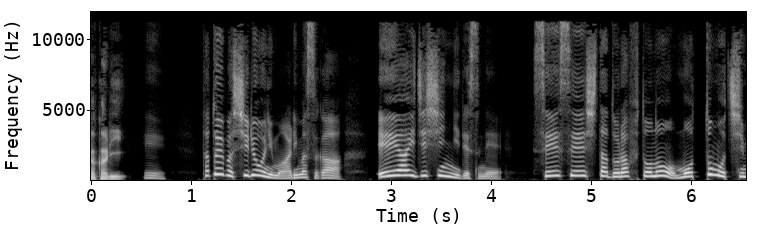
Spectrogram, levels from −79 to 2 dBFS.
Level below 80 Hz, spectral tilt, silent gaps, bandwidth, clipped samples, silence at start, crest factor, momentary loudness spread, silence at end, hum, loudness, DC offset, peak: -54 dBFS; -4 dB/octave; none; 12 kHz; under 0.1%; 0 s; 16 dB; 13 LU; 0 s; none; -17 LUFS; under 0.1%; 0 dBFS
